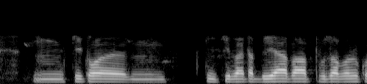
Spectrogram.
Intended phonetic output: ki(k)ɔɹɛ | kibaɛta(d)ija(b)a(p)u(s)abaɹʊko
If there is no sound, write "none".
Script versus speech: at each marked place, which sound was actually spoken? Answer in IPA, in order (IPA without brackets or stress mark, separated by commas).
k, b, b, p, z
